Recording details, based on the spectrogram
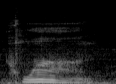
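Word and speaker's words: קוּם: Now, when we focus on I will raise up, and it's Strong's H6965, pronounced as Quam in the Hebrew, right?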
